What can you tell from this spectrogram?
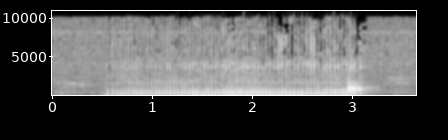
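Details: Bulldog snoring: a single long rattling, fluttering snore, loud and coarse throughout the breath; ordinary snoring.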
